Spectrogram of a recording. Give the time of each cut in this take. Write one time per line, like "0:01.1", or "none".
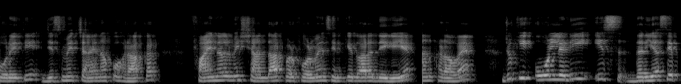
0:04.2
